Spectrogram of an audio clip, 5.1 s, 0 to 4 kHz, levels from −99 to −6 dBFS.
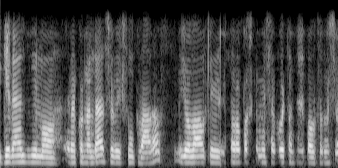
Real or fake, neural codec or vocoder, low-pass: fake; codec, 44.1 kHz, 3.4 kbps, Pupu-Codec; 3.6 kHz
